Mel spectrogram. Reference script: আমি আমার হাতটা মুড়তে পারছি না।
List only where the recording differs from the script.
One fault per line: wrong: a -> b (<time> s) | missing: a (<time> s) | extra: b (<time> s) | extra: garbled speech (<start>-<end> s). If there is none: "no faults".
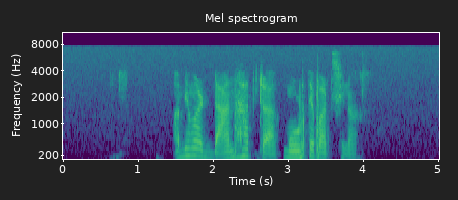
extra: ডান (2.0 s)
